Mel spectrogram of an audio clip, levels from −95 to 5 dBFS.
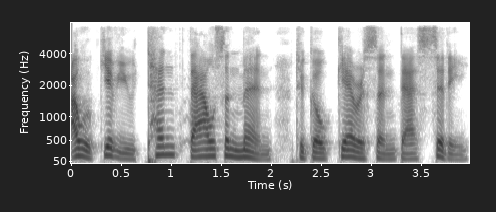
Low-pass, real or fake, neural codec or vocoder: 7.2 kHz; real; none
